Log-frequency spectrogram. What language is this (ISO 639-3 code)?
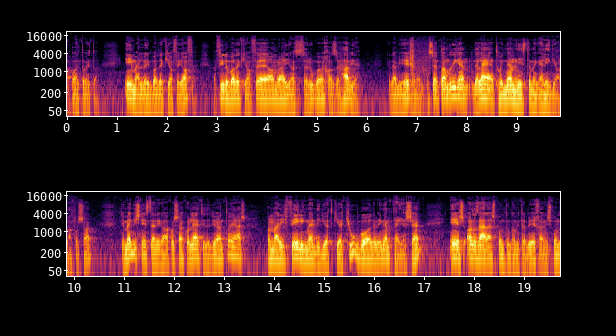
hun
